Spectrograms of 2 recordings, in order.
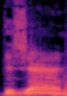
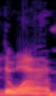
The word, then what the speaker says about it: Dejan: So it's Dejan, right? Dejan, yeah. I always say Dewan, but it's Dejan.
